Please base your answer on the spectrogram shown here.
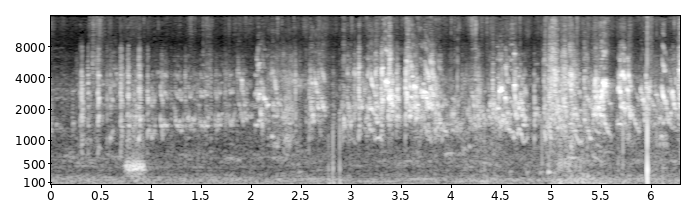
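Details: Budgerigars chattering on October 1: quiet, scattered chirps at first, then from the second second a rising, busy warble of overlapping squeaks and short squawks, with a sharp click near the end.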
